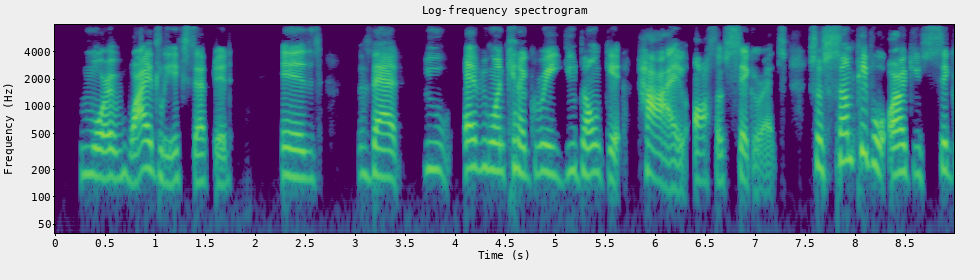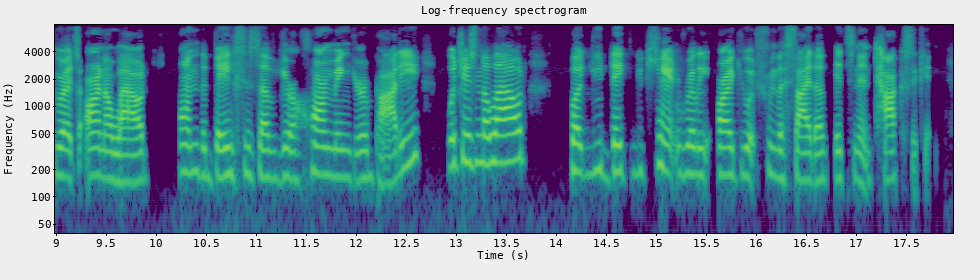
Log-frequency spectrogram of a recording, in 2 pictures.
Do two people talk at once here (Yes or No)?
No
